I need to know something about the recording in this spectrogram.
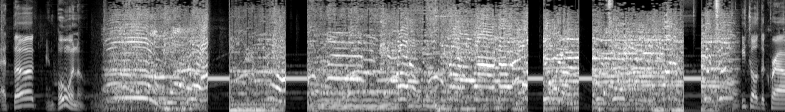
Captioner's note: booing/yelling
